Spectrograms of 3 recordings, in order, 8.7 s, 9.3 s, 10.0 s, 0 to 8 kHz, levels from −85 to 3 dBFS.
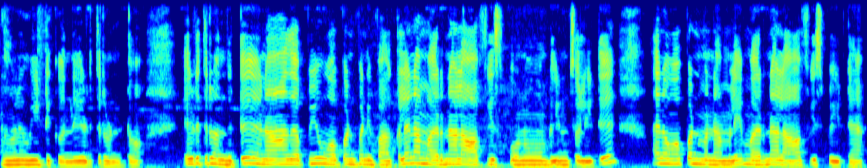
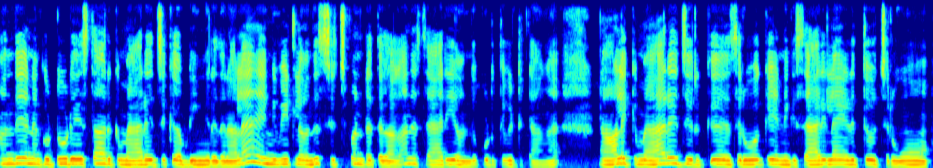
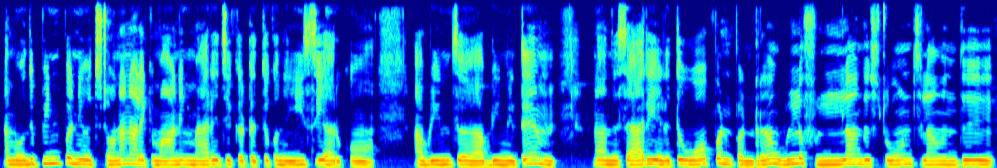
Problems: none marked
